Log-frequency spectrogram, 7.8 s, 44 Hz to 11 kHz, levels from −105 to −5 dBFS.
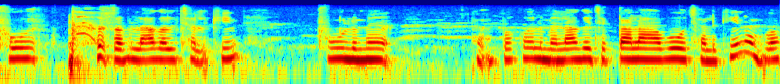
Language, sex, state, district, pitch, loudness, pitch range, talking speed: Maithili, female, Bihar, Madhepura, 225 Hz, -15 LUFS, 220-235 Hz, 125 wpm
